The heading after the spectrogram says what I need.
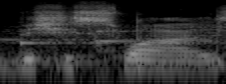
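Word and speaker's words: vichyssoise: Oh, by the way, the way to pronounce that one soup was Vishuis.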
